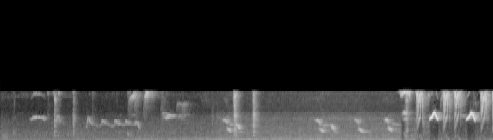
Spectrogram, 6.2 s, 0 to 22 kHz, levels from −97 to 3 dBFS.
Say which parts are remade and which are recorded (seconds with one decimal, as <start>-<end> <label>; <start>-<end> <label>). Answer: 0.0-2.7 recorded; 2.7-5.2 remade; 5.2-6.2 recorded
